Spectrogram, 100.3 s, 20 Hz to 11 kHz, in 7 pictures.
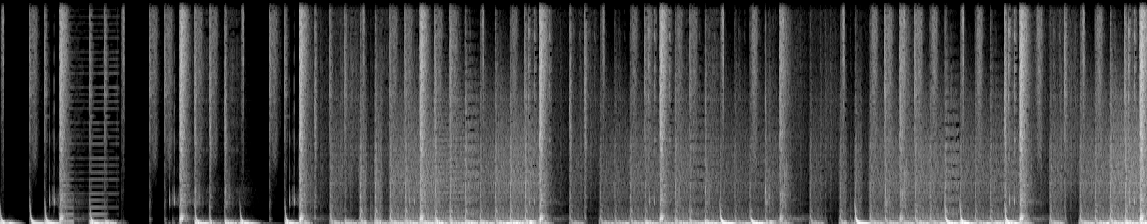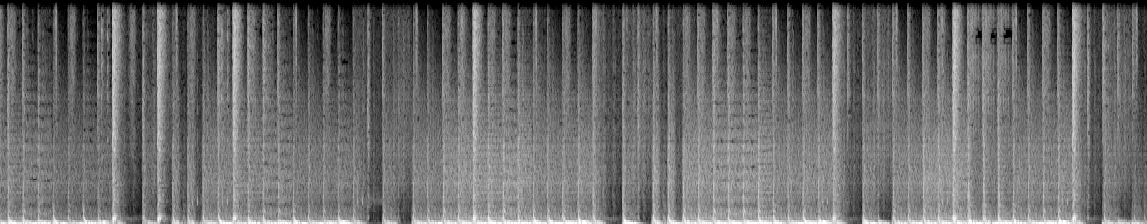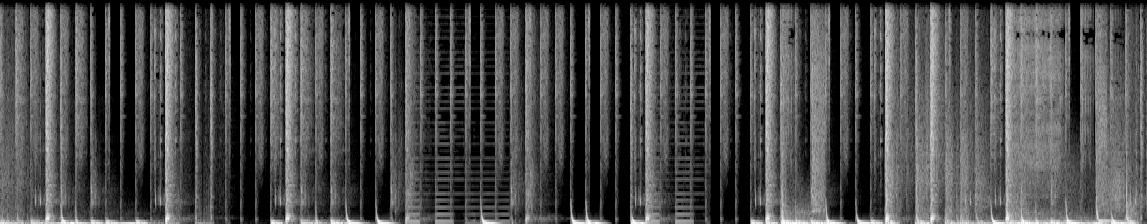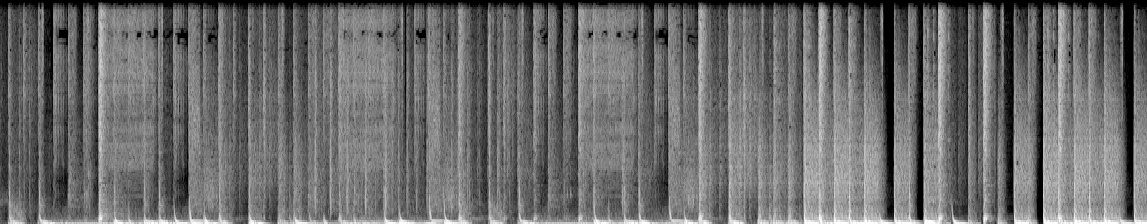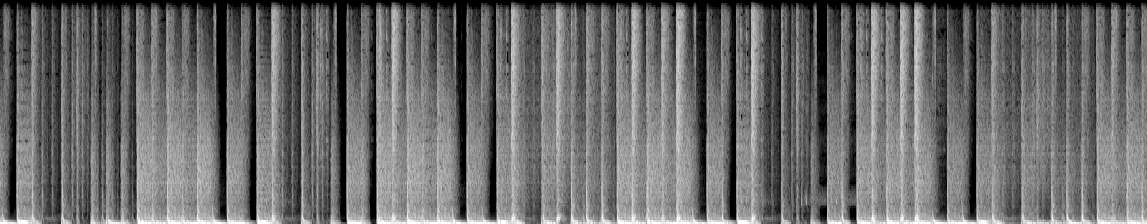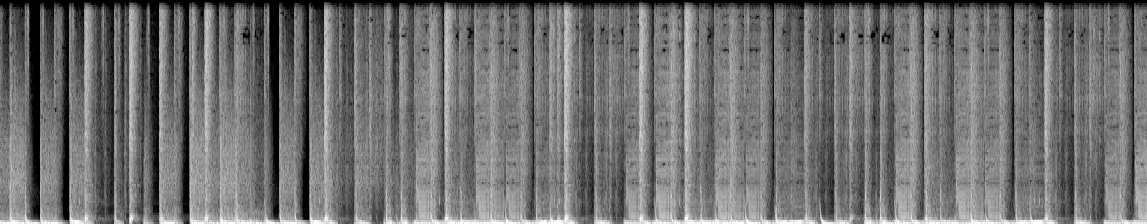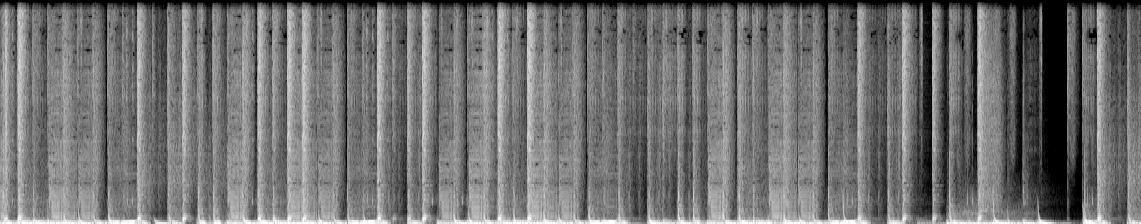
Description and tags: Cloudlab-200t-V1.2 for Reaktor-6 is a software emulation of the Buchla-200-and-200e-modular-system.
